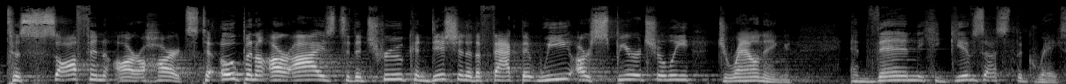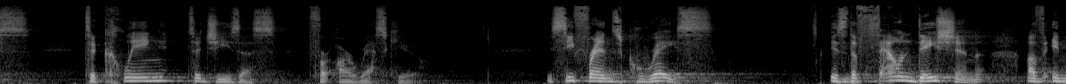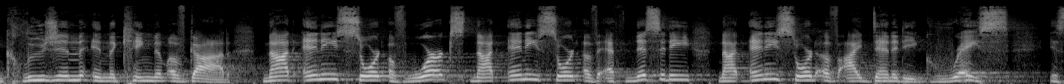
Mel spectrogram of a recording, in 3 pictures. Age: 30-49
